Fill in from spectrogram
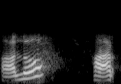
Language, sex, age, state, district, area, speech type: Nepali, female, 45-60, West Bengal, Jalpaiguri, urban, conversation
